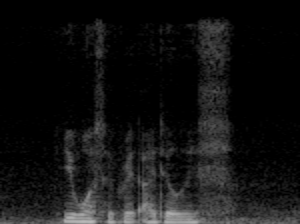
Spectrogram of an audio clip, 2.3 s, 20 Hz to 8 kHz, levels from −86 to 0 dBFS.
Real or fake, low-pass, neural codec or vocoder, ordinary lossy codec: fake; 7.2 kHz; codec, 16 kHz in and 24 kHz out, 1 kbps, XY-Tokenizer; none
